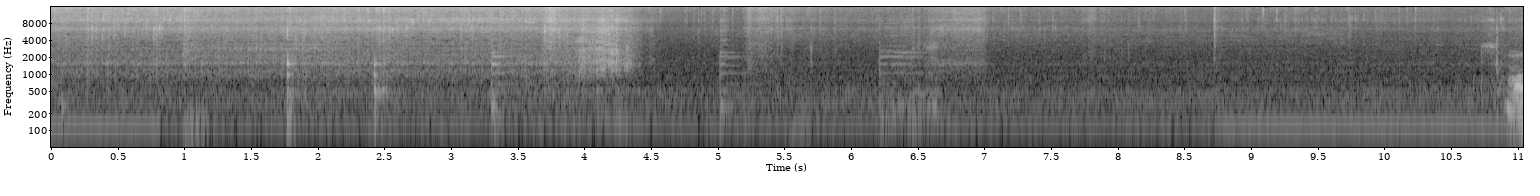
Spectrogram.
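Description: Wild boar burgers frying in a pan, giving a faint, low sizzle with a few scraping clicks and taps as they are flipped, close but quiet.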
